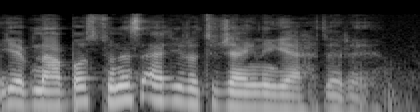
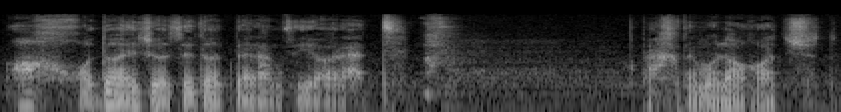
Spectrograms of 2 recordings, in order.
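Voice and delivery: hushed, much lower whisper; 10 semitones lower, 9 dB quieter than usual. Acted. Ali waiting for the call to prayer, whispered. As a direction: whisper it like a longed-for secret.

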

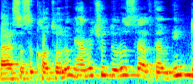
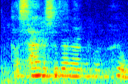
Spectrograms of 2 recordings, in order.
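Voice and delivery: mock hush; 4 semitones higher, 7 dB quieter, slower than usual. Hushing noisy pilgrims.

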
